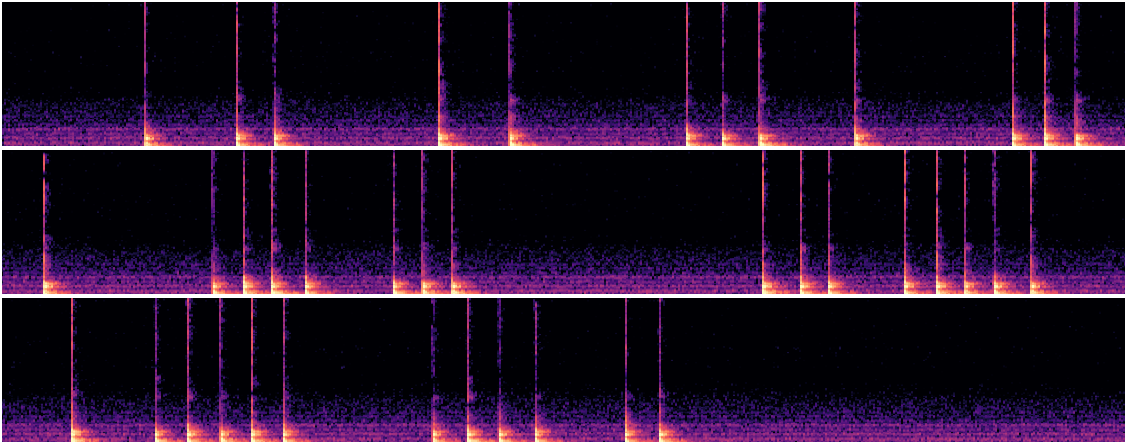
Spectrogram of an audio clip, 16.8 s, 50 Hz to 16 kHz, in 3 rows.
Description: Tap code, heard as knocks on wood, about 6 knocks a second. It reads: BALLS PER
